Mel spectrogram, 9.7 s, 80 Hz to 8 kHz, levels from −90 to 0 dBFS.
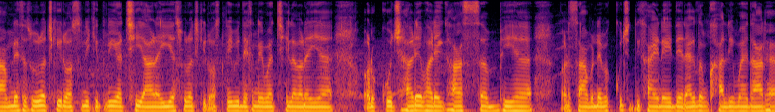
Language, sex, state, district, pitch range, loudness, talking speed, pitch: Hindi, male, Bihar, Araria, 110-120 Hz, -15 LUFS, 245 wpm, 115 Hz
